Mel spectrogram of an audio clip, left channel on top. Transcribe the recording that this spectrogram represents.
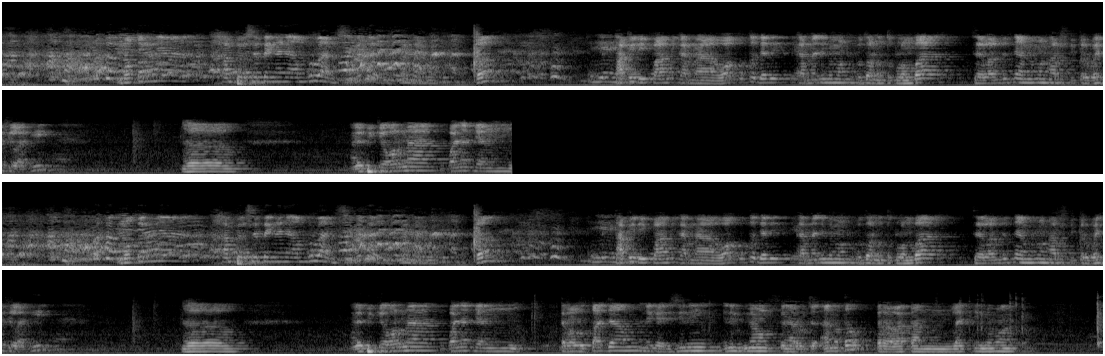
Motornya hampir setengahnya ambulans gitu. Tuh. Tapi dipahami karena waktu tuh jadi karena ini memang kebutuhan untuk lomba. Selanjutnya memang harus diperbaiki lagi. Lebih ke warna banyak yang terlalu tajam ini kayak di sini. Ini memang pengaruh atau peralatan lighting memang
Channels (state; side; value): drops out; left; at 16.2 s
